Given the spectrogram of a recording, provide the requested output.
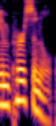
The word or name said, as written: impersonal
